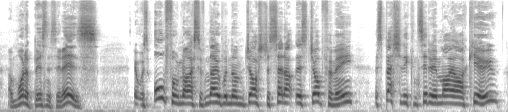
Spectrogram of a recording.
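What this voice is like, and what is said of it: Put-on accent. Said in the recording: “I've gone for an accent now. I think it's going to further suit the role.”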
